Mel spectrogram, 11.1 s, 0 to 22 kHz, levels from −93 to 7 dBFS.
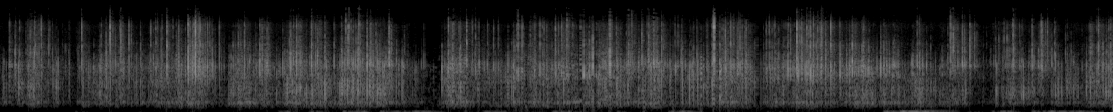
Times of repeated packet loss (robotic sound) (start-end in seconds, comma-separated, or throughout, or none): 4.25-7.64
